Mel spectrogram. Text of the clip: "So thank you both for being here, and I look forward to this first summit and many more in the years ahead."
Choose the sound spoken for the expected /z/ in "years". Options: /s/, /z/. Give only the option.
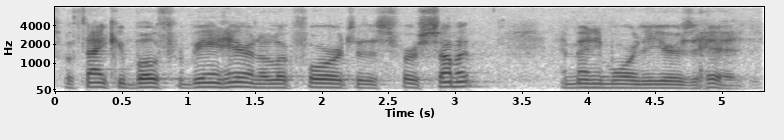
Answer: /z/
